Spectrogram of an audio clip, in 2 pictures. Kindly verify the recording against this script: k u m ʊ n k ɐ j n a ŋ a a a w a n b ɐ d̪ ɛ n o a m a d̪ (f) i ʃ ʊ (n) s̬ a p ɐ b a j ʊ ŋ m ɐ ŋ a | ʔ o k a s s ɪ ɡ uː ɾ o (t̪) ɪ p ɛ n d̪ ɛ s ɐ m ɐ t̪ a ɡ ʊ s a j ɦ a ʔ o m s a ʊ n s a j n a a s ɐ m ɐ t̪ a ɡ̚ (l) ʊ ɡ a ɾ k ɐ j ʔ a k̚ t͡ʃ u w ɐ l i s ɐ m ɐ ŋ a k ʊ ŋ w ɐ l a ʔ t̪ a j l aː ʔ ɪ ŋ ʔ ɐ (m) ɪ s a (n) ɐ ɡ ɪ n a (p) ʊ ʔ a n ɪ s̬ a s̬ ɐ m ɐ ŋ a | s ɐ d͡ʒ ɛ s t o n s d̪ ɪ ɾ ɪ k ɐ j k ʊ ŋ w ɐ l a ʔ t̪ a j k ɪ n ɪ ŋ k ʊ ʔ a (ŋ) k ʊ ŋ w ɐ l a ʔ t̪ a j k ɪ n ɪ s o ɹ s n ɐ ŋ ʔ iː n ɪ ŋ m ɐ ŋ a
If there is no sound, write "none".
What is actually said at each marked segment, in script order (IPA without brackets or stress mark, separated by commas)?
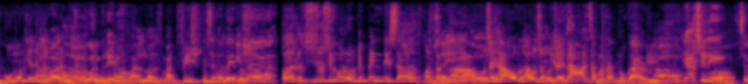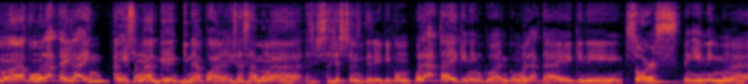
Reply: f, n, d̪, l, ŋ, ŋ, k, n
